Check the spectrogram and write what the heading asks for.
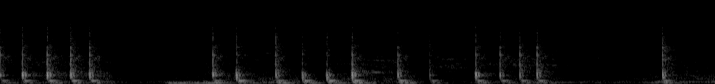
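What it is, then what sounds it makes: Cardboard book cover. Knuckles knock and tap on a cardboard book cover, giving eighteen dull, low thuds in irregular bursts. Each knock is short and dry, fading almost at once, with quiet pauses between the groups.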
